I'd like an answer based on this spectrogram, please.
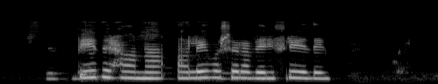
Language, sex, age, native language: Icelandic, female, 15, Icelandic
